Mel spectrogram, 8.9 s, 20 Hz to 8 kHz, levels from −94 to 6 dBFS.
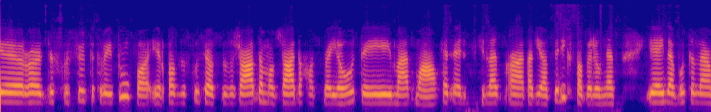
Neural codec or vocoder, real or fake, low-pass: codec, 24 kHz, 0.9 kbps, WavTokenizer, small release; fake; 7.2 kHz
